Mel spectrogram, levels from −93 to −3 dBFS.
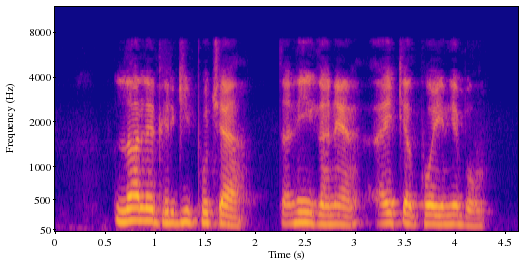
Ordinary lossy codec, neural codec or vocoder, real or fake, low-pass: MP3, 96 kbps; codec, 16 kHz, 1.1 kbps, Voila-Tokenizer; fake; 7.2 kHz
